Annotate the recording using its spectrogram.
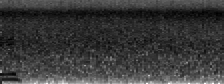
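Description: Swollen river in spate after heavy rain: fast, muddy water rushing and churning into whitewater, a steady, even rush.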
